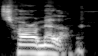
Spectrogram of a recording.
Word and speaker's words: Ciarmella: I found out, Two Rivers, Ciarmella is actually pronounced Charmella. And I'm glad I found that out because I was like, wow, okay. So Ciarmella, yes, Charmella, Charmella. It's pronounced Charmella.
